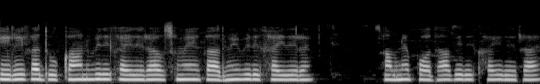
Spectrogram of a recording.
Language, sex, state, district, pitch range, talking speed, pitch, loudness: Hindi, female, Bihar, Araria, 220-230 Hz, 235 wpm, 225 Hz, -17 LUFS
